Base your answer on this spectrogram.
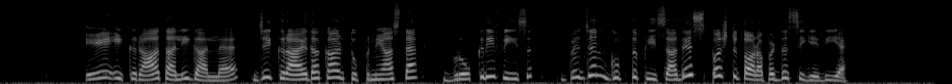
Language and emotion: Dogri, happy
